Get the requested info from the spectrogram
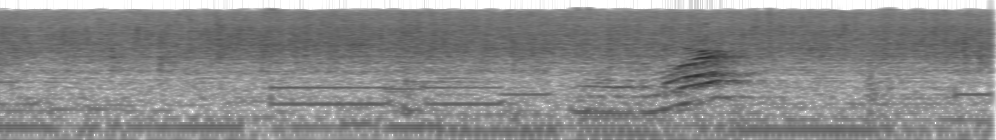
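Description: Chicken thighs frying in a pan with a steady sizzle. A brief rising tone sounds about three and a half seconds in.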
